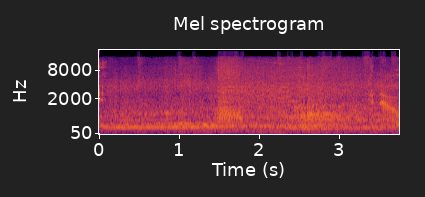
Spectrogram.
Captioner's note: engine accelerating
